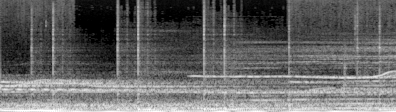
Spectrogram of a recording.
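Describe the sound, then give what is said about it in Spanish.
An eerie, drawn-out whistling tone that lasted for hours hangs steadily over a deep, constant rumble, with a few faint sharp ticks scattered throughout, loud and continuous for the whole stretch. “Este silbido siniestro duró horas.”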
